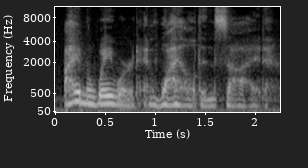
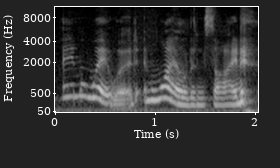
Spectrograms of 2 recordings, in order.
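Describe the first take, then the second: First: It is read in the speaker's own accent. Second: It is read in a put-on British accent.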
